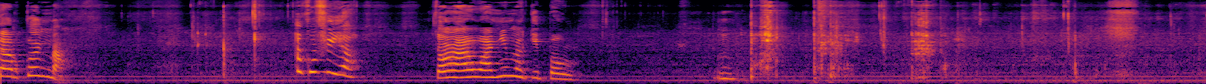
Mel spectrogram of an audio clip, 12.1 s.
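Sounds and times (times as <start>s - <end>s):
steady low hum: 0.0s - 12.0s
wet chewing: 1.2s - 3.0s, 8.3s - 12.0s
lip smacks: 1.4s - 2.8s.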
